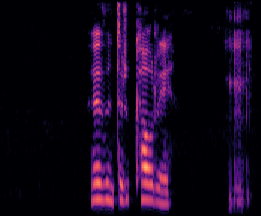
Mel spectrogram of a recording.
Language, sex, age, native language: Icelandic, female, 50-59, Icelandic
